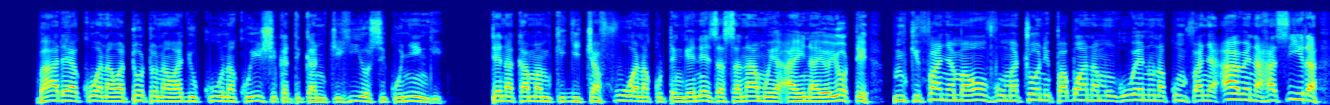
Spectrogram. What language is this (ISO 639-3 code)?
swa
